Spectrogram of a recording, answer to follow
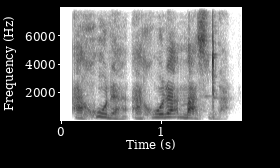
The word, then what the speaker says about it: Ahura Mazda: Ahura Mazda. Ahura Mazda, gracias, Paz. Entonces, Ahura Mazda. Es con H, pero se puede pronunciar J.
